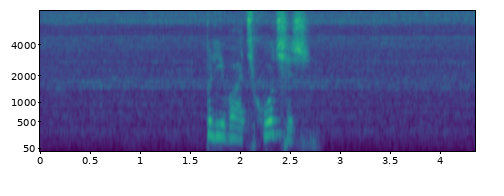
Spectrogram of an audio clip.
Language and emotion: Russian, neutral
